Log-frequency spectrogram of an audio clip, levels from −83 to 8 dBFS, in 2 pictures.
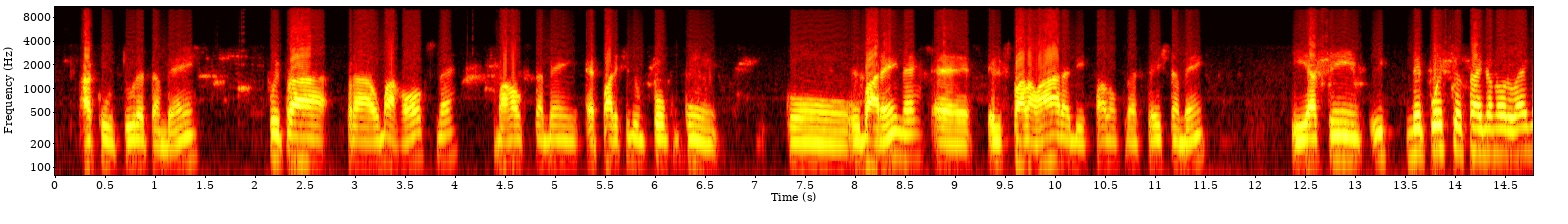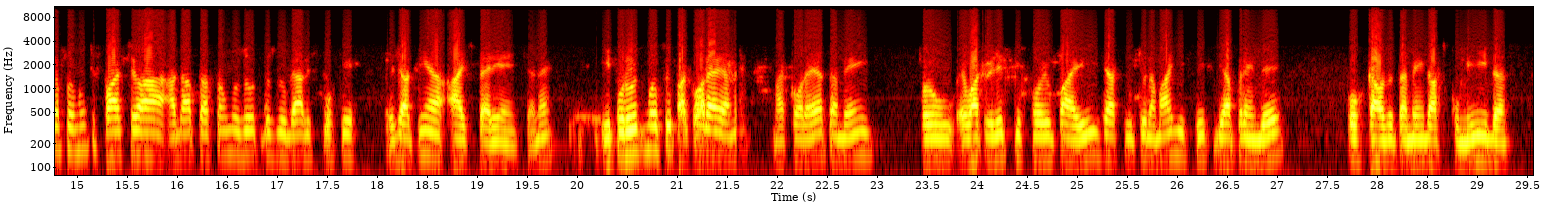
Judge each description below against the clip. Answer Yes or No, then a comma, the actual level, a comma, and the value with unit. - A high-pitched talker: No, low, 120 Hz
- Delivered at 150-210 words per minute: Yes, average, 165 wpm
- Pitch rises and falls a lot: No, average, 3.6 semitones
